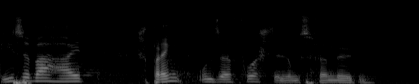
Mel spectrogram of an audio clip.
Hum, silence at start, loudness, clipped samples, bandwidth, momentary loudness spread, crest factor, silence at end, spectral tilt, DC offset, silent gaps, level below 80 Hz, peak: none; 0 s; -45 LUFS; under 0.1%; 16.5 kHz; 16 LU; 22 dB; 0.45 s; -6 dB/octave; under 0.1%; none; -56 dBFS; -24 dBFS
